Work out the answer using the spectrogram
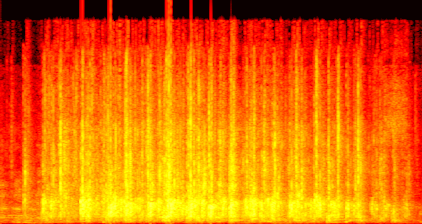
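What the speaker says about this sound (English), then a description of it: "Please give her a huge round of applause" An audience gives a speaker a big round of applause at a talk event, loud sustained clapping with cheering and voices mixed in, continuing for several seconds.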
